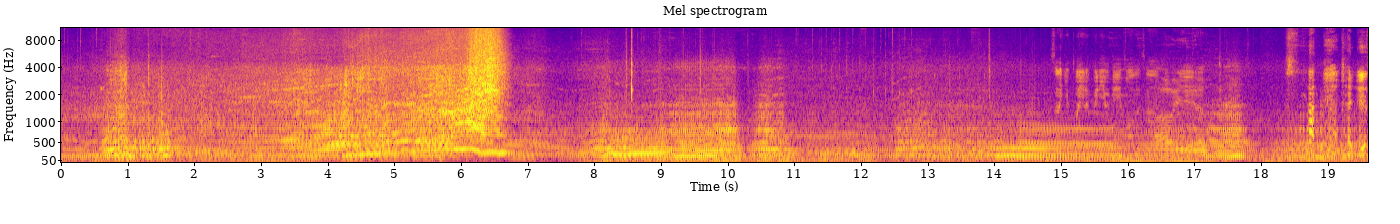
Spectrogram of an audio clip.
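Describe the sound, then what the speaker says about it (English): A Chevrolet Camaro engine revs up and down through a downshift, rising pitch sweeps repeating over about twenty seconds, loud and close, with people talking over it. "See, so the Camaro, whenever you downshift it"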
